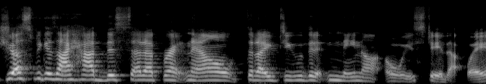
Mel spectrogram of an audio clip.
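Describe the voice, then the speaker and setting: With a slight Texas accent, a woman speaks at a medium pitch with fairly even intonation on a very clean recording against a silent background. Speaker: independent news commentator. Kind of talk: live-stream Q&A. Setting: live stream from home. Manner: casual, conversational.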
